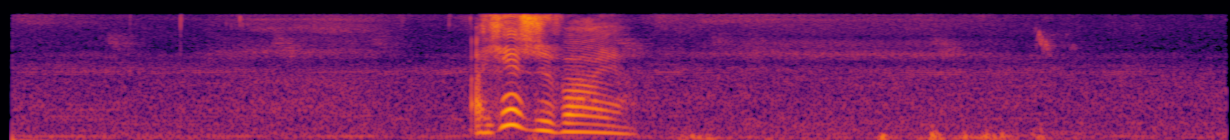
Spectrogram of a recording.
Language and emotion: Russian, positive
